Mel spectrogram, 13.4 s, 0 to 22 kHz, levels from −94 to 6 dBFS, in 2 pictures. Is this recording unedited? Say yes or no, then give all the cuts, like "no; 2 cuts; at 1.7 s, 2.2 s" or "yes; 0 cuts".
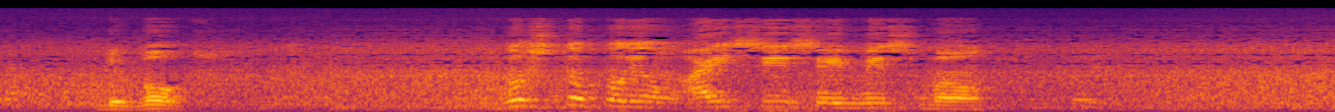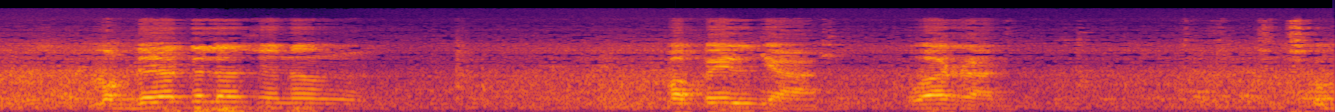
no; 1 cut; at 1.6 s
